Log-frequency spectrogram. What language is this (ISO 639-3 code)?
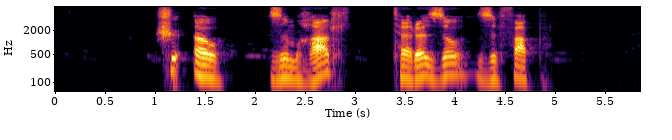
ady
